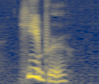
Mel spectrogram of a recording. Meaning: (adjective) Of or pertaining to the Hebrew people or language; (noun) A member or descendant of a Semitic people claiming descent from Abraham, Isaac, and Jacob
- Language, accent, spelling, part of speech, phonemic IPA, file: English, US, Hebrew, adjective / noun / proper noun, /ˈhiːbɹuː/, En-us-Hebrew.ogg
